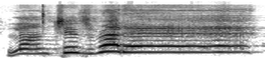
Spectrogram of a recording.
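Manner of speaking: high, slow sing-song call across room; drawn-out high announcement. Real, not acted.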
